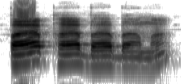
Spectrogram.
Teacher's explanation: ये होठों से बोले जा रहे हैं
